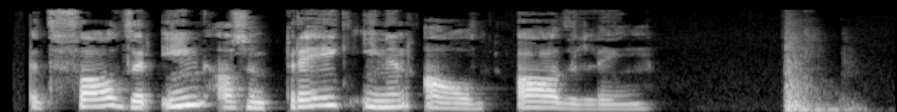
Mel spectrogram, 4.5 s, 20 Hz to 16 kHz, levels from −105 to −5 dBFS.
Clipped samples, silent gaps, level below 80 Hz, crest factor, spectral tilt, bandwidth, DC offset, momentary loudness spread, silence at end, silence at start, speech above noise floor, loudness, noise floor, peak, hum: under 0.1%; none; -64 dBFS; 18 dB; -5.5 dB/octave; 11.5 kHz; under 0.1%; 14 LU; 0.3 s; 0.15 s; 61 dB; -20 LUFS; -80 dBFS; -2 dBFS; none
